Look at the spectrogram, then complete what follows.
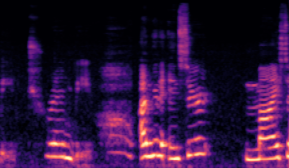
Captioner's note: gasp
